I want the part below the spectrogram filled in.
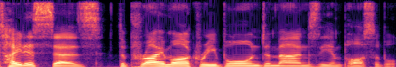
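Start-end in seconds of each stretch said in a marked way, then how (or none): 1.2-4.0 shoddy, badly done put-on British accent. Recapping a trailer, reading Titus's lines in bad put-on British accent. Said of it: "I'll even do a shitty British accent".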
